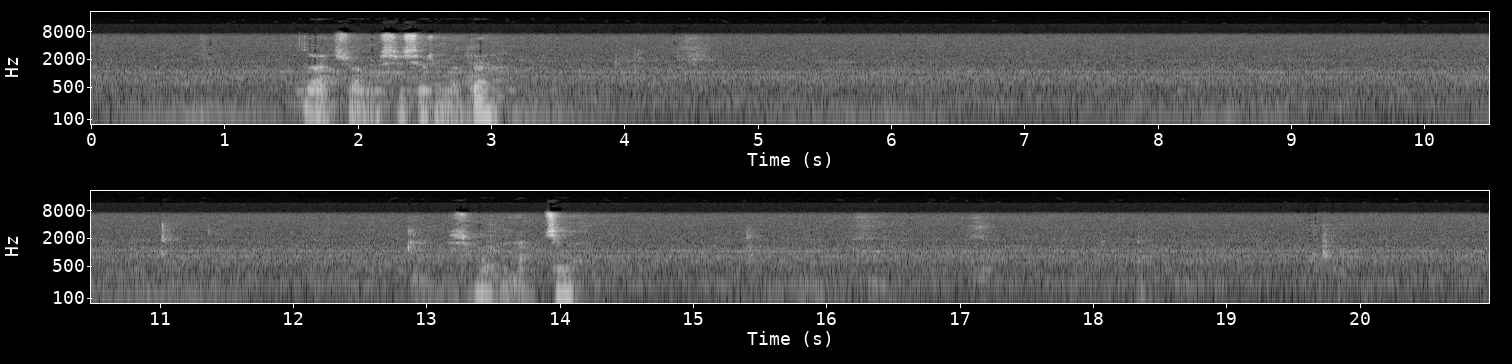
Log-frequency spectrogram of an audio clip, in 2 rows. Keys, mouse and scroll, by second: 2.4-4.0 drag, 4.0 ctrl+z, 5.1 click, 11.2-13.5 shift+drag, 13.5-15.7 ctrl+drag, 15.7-18.3 ctrl+drag, 20.4 click.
